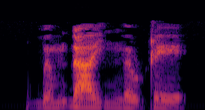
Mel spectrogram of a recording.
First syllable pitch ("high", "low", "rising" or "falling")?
rising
